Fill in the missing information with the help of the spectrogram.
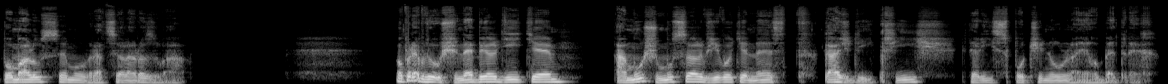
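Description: A man with a gravelly, husky voice reading a historical novel in measured, even narration. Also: fairly low pitch. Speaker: audiobook narrator. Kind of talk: scripted narration.

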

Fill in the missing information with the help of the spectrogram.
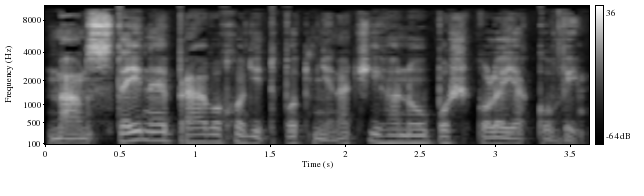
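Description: Man doing a sneering middle-aged potions master, cold, clipped, hissing, very low voice, audiobook. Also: lively intonation, lightly acted. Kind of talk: audiobook character voice.

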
